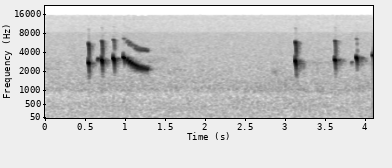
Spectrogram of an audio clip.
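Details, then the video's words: Pearly-vented Tody-Tyrant from Argentina giving a short burst of sharp clicking notes ending in a brief buzzy trill, then after a pause another run of four snappy clicks. "Mosqueta ojo dorado"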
